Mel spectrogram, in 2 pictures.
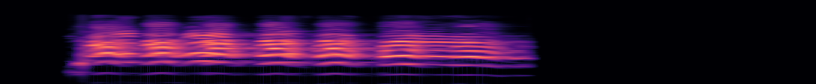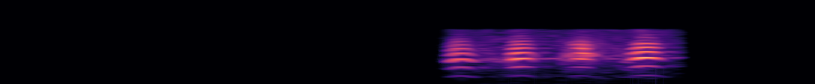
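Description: A monkey gives a burst of harsh, pulsing chatter, then a shorter series of rhythmic, laugh-like hoots.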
